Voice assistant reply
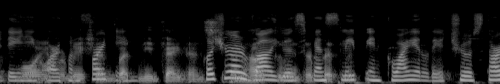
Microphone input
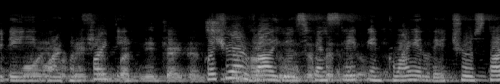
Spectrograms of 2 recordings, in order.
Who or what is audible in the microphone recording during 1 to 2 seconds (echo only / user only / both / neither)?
echo only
